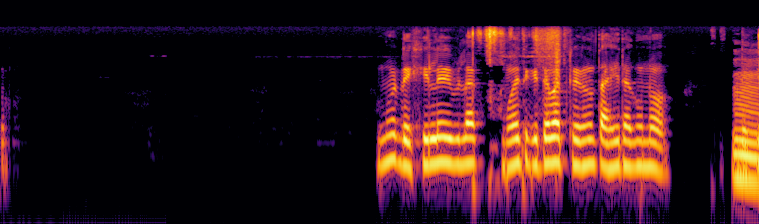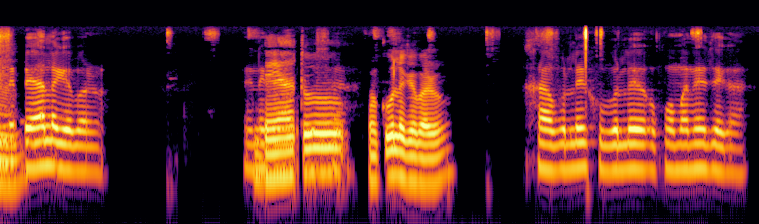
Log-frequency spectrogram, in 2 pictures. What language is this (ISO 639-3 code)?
asm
